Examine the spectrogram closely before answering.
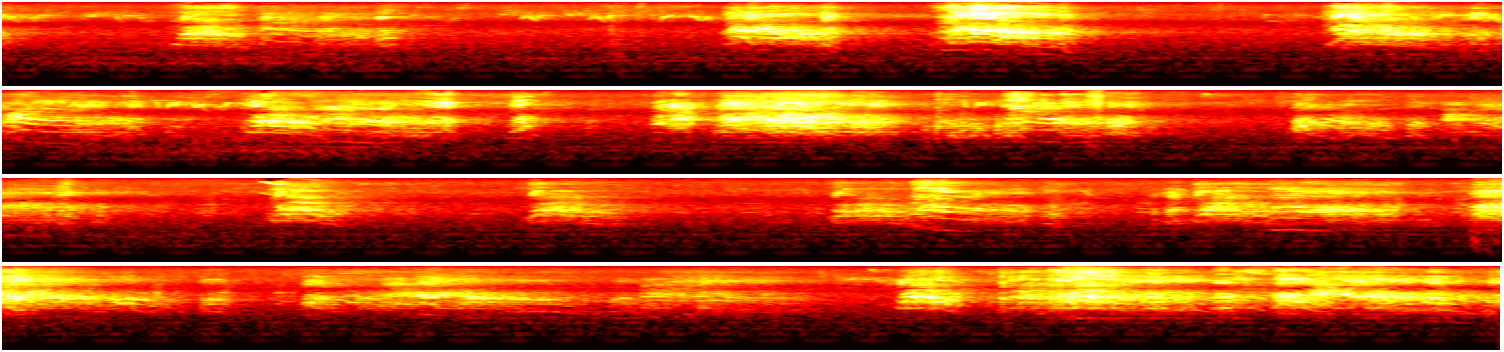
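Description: Scarlet macaws squawking, one call after another every second or two, as several birds fuss over a perch.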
